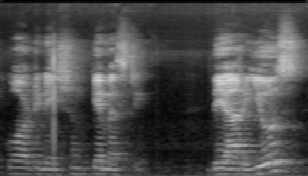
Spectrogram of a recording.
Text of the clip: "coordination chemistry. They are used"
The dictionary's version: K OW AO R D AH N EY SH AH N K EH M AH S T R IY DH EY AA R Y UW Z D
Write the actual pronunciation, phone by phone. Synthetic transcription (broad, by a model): K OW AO R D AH N EY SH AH N K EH M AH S T IY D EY AA R Y UW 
